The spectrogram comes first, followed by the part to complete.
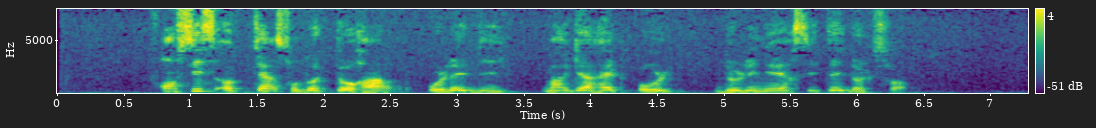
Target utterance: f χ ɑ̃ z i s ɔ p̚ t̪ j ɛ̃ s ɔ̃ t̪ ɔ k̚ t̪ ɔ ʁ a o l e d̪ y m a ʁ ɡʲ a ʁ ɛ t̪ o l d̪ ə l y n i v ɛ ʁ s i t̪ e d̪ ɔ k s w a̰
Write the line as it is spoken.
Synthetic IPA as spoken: f χ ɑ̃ s i s ɔ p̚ t̪ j ɛ̃ s ɔ̃ d̪ ɔ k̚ t̪ ɔ ʁ a o l e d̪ i m a ʁ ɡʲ a ʁ ɛ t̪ o l d̪ ə l y n i v ɛ ʁ s i t̪ e d̪ ɔ k s w a̰

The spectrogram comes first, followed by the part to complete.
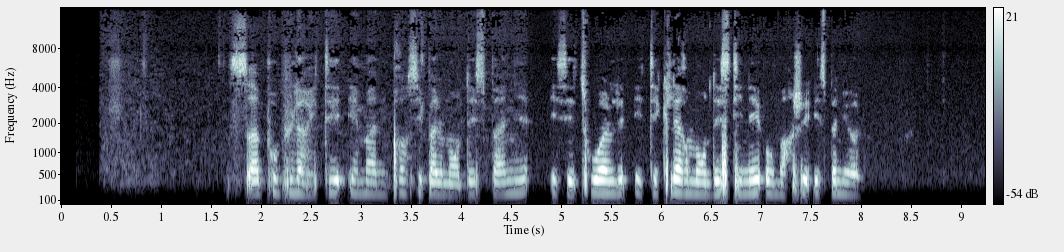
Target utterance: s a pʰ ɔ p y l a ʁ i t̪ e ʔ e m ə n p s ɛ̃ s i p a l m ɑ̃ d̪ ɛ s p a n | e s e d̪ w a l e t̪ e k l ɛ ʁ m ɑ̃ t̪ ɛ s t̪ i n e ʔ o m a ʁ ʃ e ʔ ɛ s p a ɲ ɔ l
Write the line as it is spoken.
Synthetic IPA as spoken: s a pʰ ɔ p y l a ʁ i t̪ e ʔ e m a n p χ ɛ̃ s i p a l m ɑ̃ d̪ ɛ s p a ɲ | e s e t̪ w a l e t̪ ɛ k l ɛ ʁ m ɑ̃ d̪ ɛ s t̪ i n e ʔ o m a ʁ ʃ e ʔ ɛ s p a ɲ ɔ l

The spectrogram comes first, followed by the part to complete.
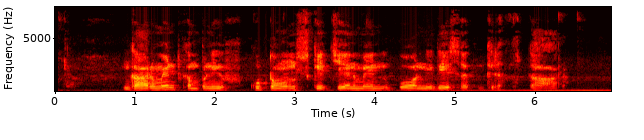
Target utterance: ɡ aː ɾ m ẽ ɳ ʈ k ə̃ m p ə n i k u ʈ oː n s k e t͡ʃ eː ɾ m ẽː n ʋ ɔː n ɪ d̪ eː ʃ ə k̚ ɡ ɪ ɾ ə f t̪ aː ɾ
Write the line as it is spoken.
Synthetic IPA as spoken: ɡ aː ɾ m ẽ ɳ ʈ k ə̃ m p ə n i k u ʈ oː n s k e t͡ʃ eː ɾ m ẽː n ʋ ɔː n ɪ d̪ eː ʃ ə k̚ ɡ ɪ ɾ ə f t̪ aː ɾ

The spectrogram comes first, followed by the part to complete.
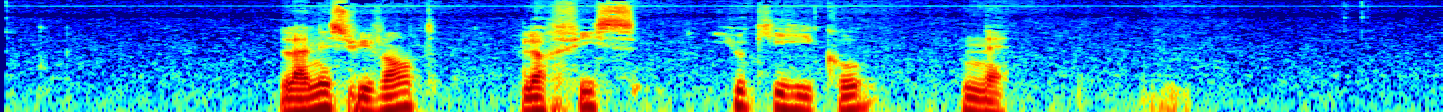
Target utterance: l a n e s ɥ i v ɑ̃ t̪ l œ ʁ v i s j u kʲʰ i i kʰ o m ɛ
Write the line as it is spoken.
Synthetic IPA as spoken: l a n e s ɥ i v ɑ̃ t̪ l œ ʁ f i s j u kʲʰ i i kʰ o n ɛ

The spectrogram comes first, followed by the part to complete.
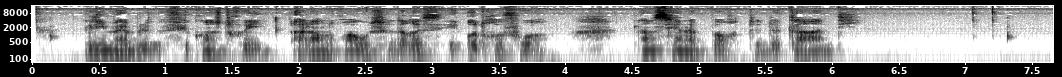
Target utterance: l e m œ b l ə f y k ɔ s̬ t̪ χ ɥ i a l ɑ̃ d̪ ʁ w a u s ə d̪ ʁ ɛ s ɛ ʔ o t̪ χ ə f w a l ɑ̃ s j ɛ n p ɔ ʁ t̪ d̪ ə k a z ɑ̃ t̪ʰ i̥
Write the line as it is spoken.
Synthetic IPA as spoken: l i m œ b l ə f y k ɔ̃ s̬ t̪ χ ɥ i a l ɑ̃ d̪ ʁ w a u s ə d̪ ʁ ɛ s ɛ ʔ o t̪ χ ə f w a l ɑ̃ s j ɛ n p ɔ ʁ t̪ d̪ ə k a ʁ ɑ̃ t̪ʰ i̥

